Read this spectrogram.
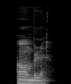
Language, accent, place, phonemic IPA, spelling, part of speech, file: French, France, Lyon, /ɑ̃bl/, amble, verb, LL-Q150 (fra)-amble.wav
- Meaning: inflection of ambler: 1. first/third-person singular present indicative/subjunctive 2. second-person singular imperative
